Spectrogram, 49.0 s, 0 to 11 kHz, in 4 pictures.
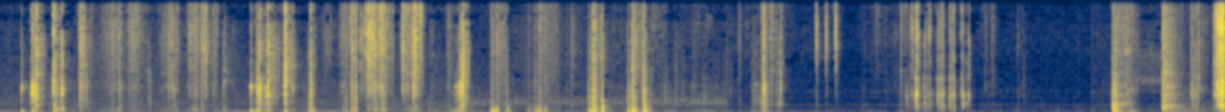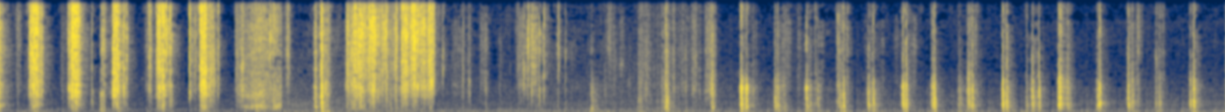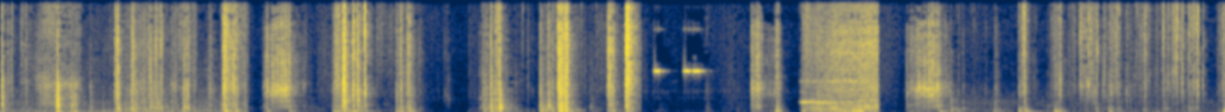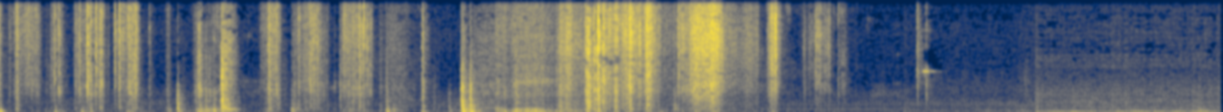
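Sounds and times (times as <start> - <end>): plastic packaging crinkling and tearing: 12.5 - 18.1, 35.0 - 38.3, 42.4 - 45.2.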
